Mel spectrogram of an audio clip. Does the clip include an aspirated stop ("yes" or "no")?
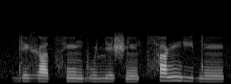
yes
